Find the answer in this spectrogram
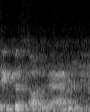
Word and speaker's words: Ingersoll Rand: I represent a company called Ingersoll Rand, and I know it's difficult to pronounce, and many people say, Intel and the others, but that is what it is. It's Ingersoll Rand.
